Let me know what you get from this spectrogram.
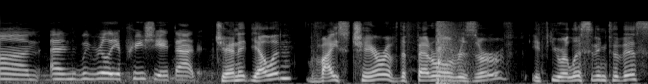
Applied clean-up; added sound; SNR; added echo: none; Gunshot, gunfire; 11 dB; none.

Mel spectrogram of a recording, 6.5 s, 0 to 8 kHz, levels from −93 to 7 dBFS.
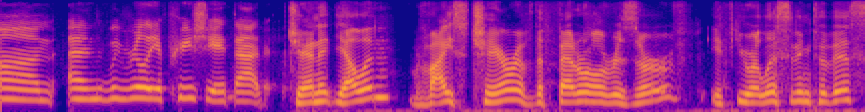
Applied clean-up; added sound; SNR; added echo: neural mask model Resemble Enhance denoiser.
